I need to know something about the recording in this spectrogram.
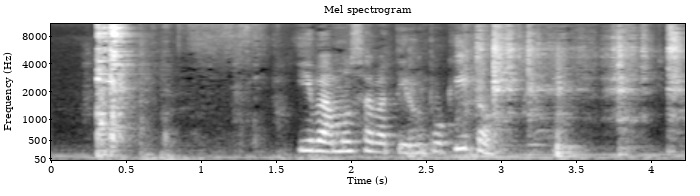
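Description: A whisk clinks against a metal bowl.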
